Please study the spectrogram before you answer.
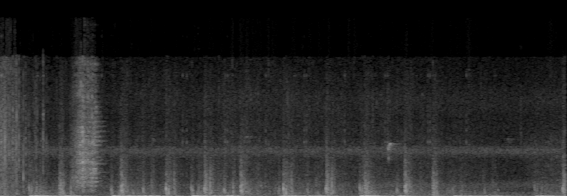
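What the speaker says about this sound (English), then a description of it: "Thought I heard extra footsteps." Footsteps in the video game Valheim, a steady run of soft thuds repeating about every half second, close and fairly loud with no talk over them.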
